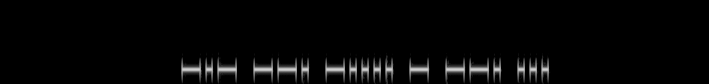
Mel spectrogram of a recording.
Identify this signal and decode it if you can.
Morse code, heard as a keyed tone, about 20 wpm, 700 Hz. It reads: KG6TGS
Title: USA Call Signs - 6 Characters - Repeated 2x - 20wpm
